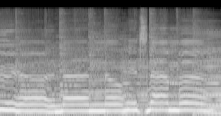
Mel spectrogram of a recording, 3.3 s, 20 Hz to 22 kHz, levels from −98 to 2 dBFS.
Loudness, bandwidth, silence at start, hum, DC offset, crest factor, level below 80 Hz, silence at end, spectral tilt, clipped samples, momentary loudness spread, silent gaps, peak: -8 LUFS; 15.5 kHz; 0 s; none; under 0.1%; 8 dB; -44 dBFS; 0 s; -6 dB/octave; under 0.1%; 1 LU; none; 0 dBFS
